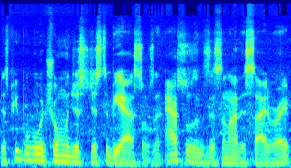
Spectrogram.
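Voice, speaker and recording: In an animated tone and a slight New Jersey accent, a man talks at a very fast pace over noticeable background noise. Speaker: political commentator vlogger. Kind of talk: opinion rant to camera. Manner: animated, stammering repetitions.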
